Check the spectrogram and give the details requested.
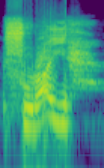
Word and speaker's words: شريح: Like Shurayh, the son of An-Nu'man, versus Surayj, the son of An-Nu'man. So same script, but Sheen has 3 dots, Sin has no dots.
